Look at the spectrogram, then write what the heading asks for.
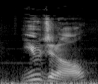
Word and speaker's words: eugenol: Alright, if we look at the next problem here, we are told eugenol, that's how you pronounce that, eugenol, is a main component of olive oil.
